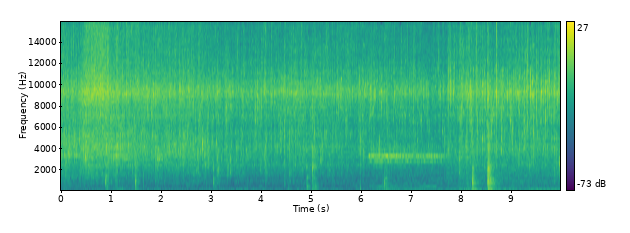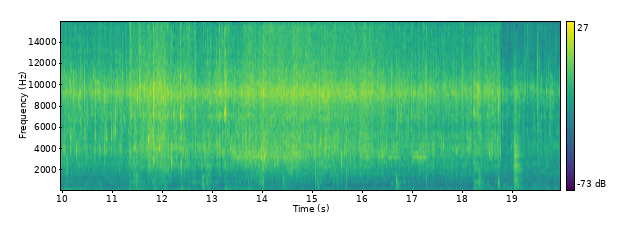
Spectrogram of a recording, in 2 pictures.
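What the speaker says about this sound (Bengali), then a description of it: "ভাজা হচ্ছে টমেটোটা।" Tomatoes frying in a pan for a banana-flower curry, a steady crackling sizzle with occasional stirring knocks and scrapes, long and even, with no one speaking.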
